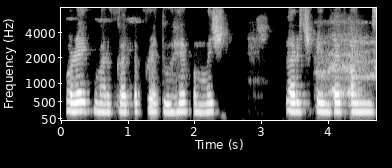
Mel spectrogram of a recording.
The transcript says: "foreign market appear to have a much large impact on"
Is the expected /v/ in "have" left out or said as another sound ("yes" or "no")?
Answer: yes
